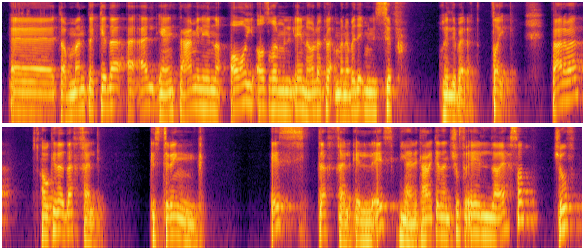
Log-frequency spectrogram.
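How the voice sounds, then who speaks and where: A man's voice: mid-range voice, a bit bright. A man with an Egyptian Arabic accent giving a casual coding lesson, chatty and coaxing as he talks the viewer through each step. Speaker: programming tutor.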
